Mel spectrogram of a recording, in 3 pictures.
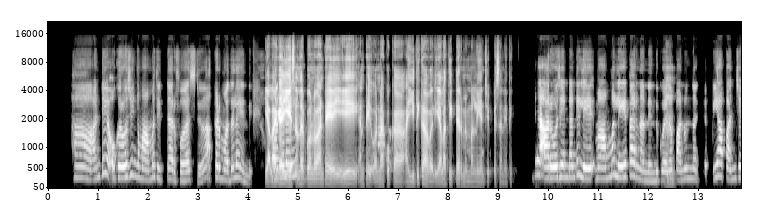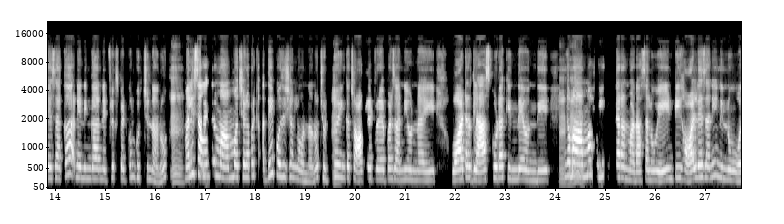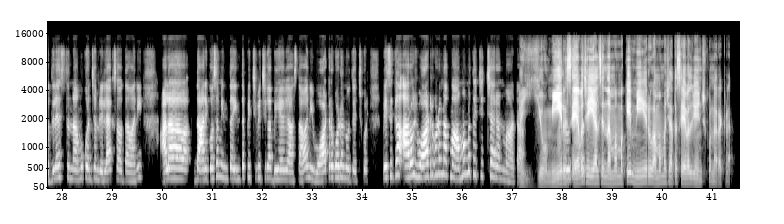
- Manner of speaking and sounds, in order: tapping; other background noise; in English: "నెట్‌ఫ్లి‌క్స్"; in English: "పొజిషన్‌లో"; in English: "చాక్లేట్"; in English: "వాటర్ గ్లాస్"; in English: "ఫుల్"; in English: "బిహేవ్"; in English: "వాటర్"; in English: "బేసిక్‌గా"; in English: "వాటర్"
- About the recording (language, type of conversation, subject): Telugu, podcast, మీ స్క్రీన్ టైమ్‌ను నియంత్రించడానికి మీరు ఎలాంటి పరిమితులు లేదా నియమాలు పాటిస్తారు?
